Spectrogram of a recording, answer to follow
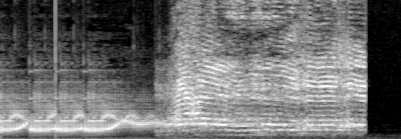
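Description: Comic high-pitched wavering noise: a tone that rises and then holds, followed by a brighter wavering tone, cut off sharply just before the end.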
